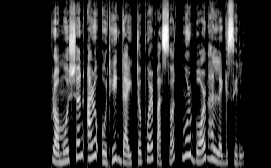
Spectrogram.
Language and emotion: Assamese, happy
